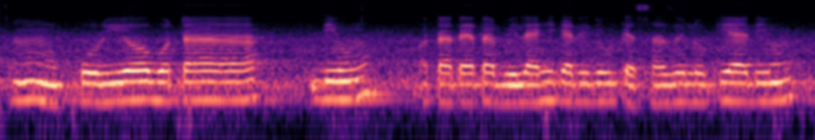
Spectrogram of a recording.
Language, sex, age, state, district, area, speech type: Assamese, female, 45-60, Assam, Tinsukia, urban, spontaneous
